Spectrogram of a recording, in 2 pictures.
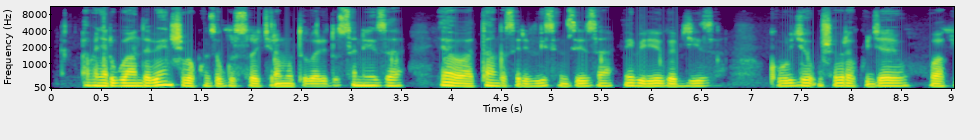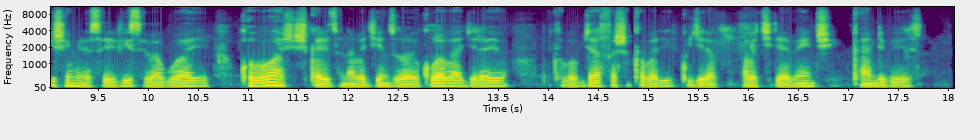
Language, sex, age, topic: Kinyarwanda, male, 18-24, finance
